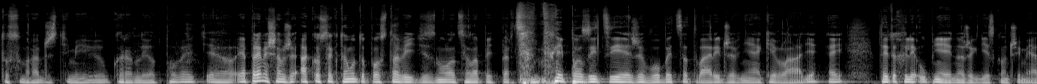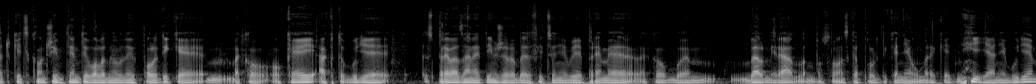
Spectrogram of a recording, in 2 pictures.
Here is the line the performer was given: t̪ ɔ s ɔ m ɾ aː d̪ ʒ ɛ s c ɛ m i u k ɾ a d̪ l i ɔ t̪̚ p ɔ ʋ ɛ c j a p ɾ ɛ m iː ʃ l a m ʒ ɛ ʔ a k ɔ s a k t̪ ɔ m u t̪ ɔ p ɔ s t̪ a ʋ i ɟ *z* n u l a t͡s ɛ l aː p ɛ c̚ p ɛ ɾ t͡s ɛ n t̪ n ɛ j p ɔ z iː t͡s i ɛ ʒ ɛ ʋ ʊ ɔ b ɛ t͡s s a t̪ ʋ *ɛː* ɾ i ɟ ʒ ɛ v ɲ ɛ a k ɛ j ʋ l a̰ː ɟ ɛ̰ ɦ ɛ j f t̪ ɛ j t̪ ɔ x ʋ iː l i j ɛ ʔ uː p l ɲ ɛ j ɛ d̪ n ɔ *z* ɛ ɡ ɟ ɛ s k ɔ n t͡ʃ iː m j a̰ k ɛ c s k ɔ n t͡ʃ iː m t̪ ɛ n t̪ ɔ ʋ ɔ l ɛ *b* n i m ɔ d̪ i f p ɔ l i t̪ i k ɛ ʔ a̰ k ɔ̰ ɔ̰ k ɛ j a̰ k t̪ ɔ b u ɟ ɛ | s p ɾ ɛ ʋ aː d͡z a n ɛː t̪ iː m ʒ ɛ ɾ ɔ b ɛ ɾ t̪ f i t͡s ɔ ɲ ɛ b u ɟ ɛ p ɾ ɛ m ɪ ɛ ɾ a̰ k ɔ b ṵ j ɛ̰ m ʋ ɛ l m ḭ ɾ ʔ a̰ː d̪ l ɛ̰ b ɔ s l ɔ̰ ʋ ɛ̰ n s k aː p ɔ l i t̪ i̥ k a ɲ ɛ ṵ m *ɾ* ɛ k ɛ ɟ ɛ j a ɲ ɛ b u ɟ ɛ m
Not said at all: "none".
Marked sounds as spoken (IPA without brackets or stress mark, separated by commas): z, aː, ʒ, b, ɾ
